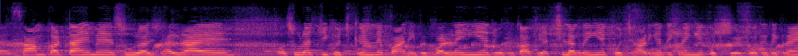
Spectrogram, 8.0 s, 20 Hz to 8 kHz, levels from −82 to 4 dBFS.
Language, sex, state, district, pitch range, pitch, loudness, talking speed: Hindi, female, Chhattisgarh, Sukma, 255-275 Hz, 265 Hz, -26 LUFS, 270 wpm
